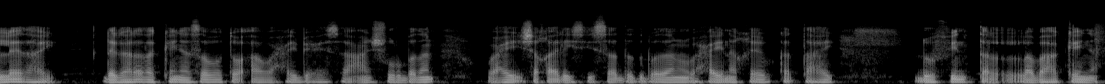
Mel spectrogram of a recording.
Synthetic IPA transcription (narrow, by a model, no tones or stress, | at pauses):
lɛːðɐɦɛj | d̪ɐɣaːlɐðɐkʰɛɲɐs̬ɐβɐbt̪ʰɔ̰ːʔɐwɑħɑjbɪħɪsa̰ːʕɑ̰nʃuːrbɐðɐn | wɑ̰ħɑjʃɑqɑ̰ːlɛjsiːsaːd̪ɐd̪bɐðɐnwɑ̰ħɑjnɐqɛjbkʰɐt̪ʰɐɦɛj | ɖʊːfɪnt̪ʰɐ̰lɐβɐɦɐkʰɛɲɐ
